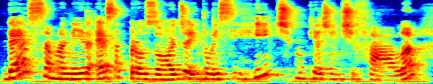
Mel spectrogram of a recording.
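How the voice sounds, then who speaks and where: Speaking at a moderate pace in a mid-range, animated, fairly bright voice, this Brazilian mom and channel host walks parents through terminology. She's didactic, restates the main ideas, and keeps asking "né?" and "tá?" to make sure listeners follow.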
